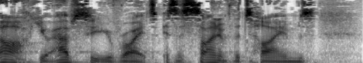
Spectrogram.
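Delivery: normal talking voice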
